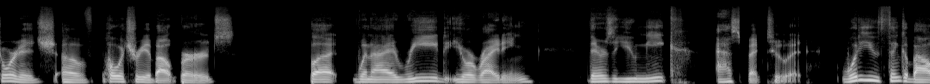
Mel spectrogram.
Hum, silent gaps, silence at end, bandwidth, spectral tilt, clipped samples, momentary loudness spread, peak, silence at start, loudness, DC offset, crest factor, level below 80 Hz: none; 0.95-1.00 s, 2.37-2.42 s, 2.87-3.08 s, 3.45-3.51 s, 7.06-7.15 s, 8.21-8.36 s; 0 s; 15.5 kHz; -6.5 dB/octave; under 0.1%; 11 LU; 0 dBFS; 0 s; -18 LUFS; under 0.1%; 18 dB; -50 dBFS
